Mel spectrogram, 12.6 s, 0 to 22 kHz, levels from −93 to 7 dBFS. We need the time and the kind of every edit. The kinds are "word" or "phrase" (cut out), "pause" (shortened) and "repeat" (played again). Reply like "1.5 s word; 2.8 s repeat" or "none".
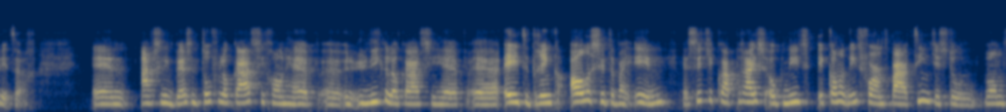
8.4 s pause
